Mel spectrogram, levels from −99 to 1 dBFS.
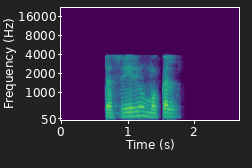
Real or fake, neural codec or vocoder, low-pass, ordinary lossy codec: real; none; 7.2 kHz; AAC, 16 kbps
